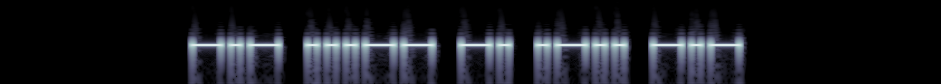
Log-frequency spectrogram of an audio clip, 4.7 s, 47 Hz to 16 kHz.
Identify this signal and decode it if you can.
Morse code, heard as a keyed tone, about 25 wpm, 700 Hz. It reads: K3NLK
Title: USA Call Signs - 5 Characters - 4x Character Spacing - 25wpm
